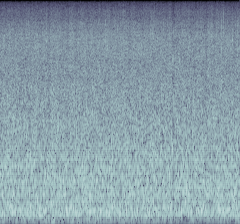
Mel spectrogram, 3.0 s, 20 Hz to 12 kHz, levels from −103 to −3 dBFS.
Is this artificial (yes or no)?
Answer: no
